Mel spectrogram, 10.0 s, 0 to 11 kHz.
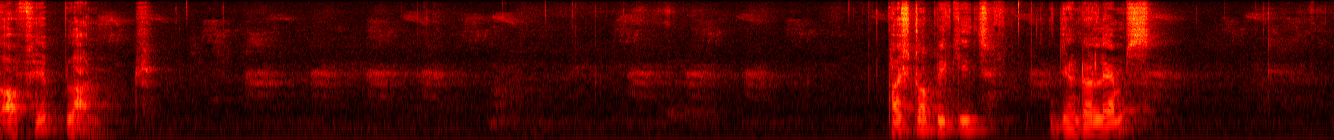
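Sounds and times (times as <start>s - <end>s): distant bird calls: 0.0s - 10.0s.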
